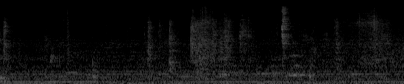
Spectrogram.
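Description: Quiet room tone with a steady low hum and a few faint, brief rustles.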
